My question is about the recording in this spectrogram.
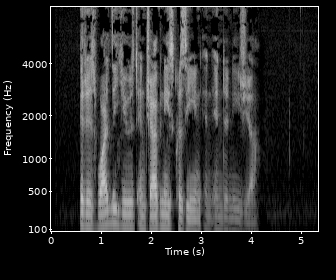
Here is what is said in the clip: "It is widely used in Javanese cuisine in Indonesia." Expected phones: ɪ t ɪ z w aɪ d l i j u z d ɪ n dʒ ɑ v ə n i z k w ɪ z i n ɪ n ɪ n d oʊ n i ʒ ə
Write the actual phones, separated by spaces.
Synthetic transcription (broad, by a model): ɪ t ɪ z w aɪ d l i j u z d ɪ n dʒ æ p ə n i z k w ɪ z i n ɪ n ɪ n d oʊ n i ʒ ə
